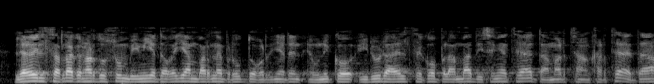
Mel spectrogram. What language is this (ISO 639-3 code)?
eus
